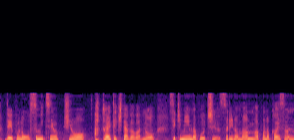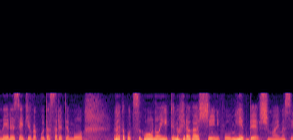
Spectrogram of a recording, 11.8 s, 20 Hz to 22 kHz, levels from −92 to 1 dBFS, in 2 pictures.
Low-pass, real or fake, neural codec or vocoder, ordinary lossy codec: none; fake; codec, 16 kHz, 1.1 kbps, Voila-Tokenizer; none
